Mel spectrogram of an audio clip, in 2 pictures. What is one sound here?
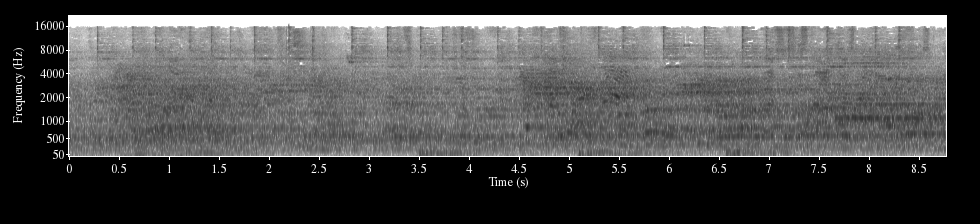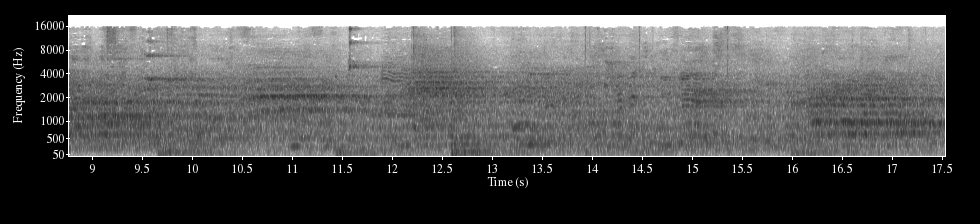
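Young players call out to each other in a large echoing gym.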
